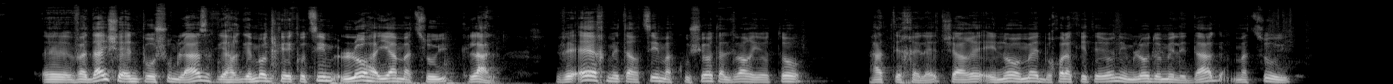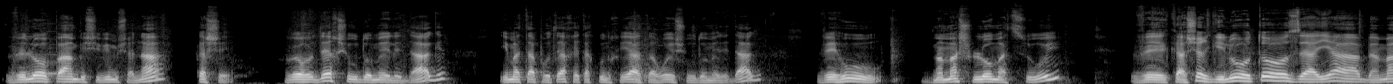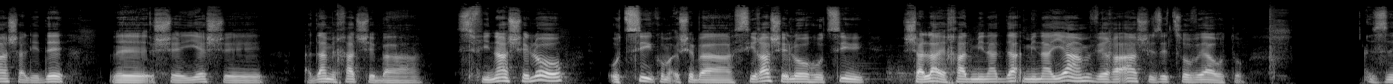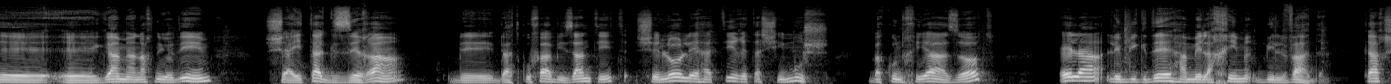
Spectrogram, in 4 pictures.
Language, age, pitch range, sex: Hebrew, 60-79, 105-135 Hz, male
